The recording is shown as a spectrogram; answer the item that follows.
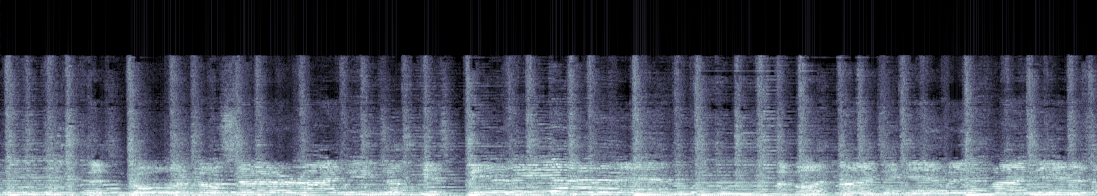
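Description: An acoustic guitar strummed in steady chords while a man and a woman sing together.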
